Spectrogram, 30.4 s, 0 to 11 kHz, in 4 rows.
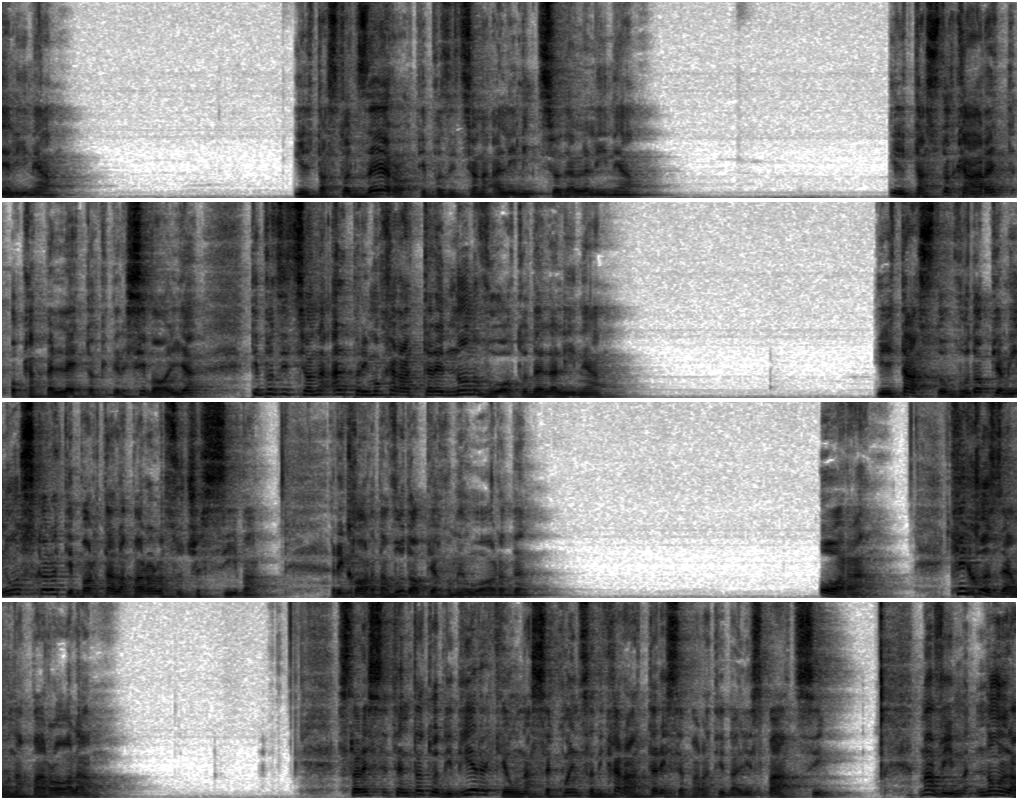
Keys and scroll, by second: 2.9 0, 7.4 ^, 15.4 w.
